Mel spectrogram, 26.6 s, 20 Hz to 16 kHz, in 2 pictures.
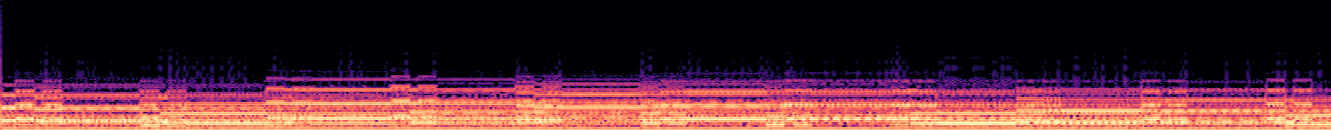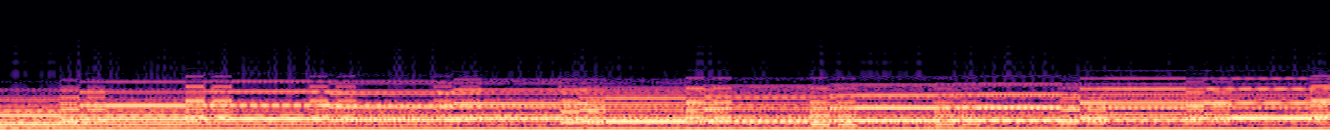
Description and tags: Forbidden Planet 8
A collection of Science Fiction sounds that reflect some of the common areas and periods of the genre. I hope you like these as much as I enjoyed experimenting with them.
Space, Electronic, Noise, Sci-fi, Spacecraft, Mechanical, Futuristic, Machines, Alien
